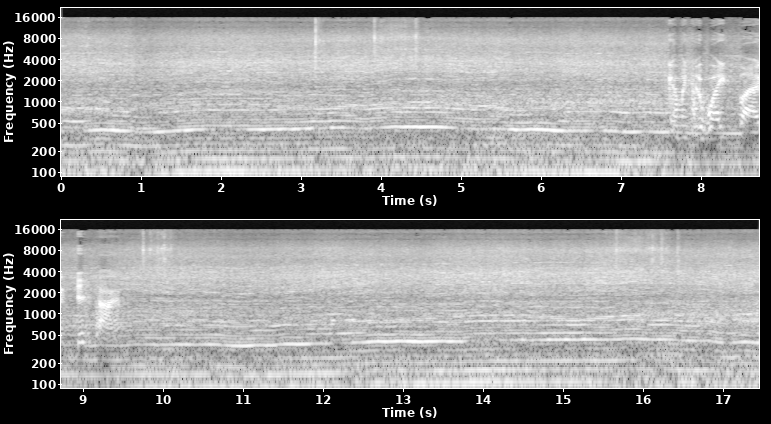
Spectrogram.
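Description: A race car engine roars steadily, rising and falling in pitch.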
